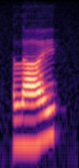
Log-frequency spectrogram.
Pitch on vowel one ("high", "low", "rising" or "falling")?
rising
